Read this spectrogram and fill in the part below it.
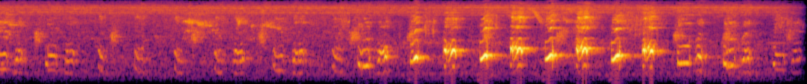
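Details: Grey-cowled wood rail (Aramides cajaneus), call.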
